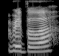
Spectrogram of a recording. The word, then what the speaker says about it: Riboua: Raboua. Rabua.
